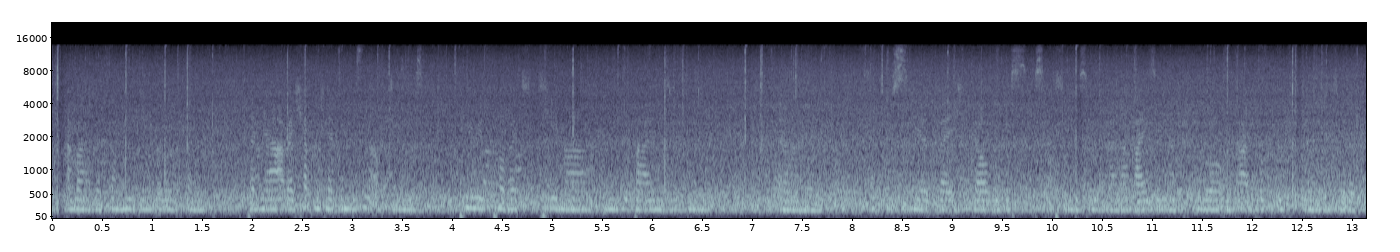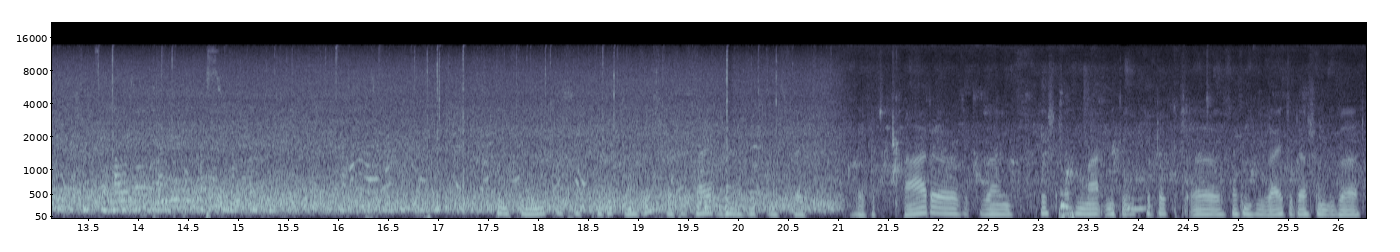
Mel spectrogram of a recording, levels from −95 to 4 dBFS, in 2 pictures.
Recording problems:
rain or running water; very loud; throughout; 3 dB above the speech

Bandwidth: 13.5 kHz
